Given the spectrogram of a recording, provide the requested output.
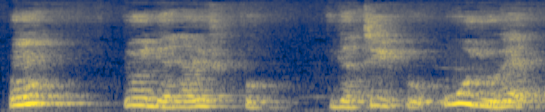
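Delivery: normal talking voice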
